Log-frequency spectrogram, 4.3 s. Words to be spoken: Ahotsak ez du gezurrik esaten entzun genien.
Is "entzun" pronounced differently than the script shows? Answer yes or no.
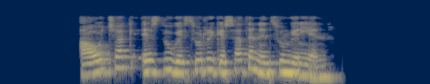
no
